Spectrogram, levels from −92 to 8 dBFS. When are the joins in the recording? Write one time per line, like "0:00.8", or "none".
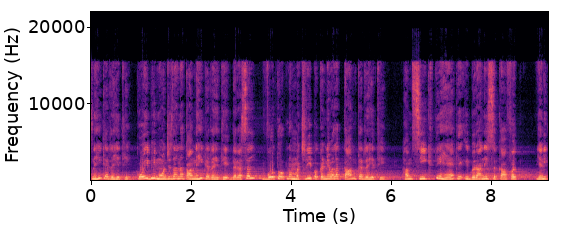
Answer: none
